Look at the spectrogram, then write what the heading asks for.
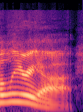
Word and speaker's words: Illyria: i'm mispronouncing this huh ghost of illyrio ghost of illyria yes and uh we had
